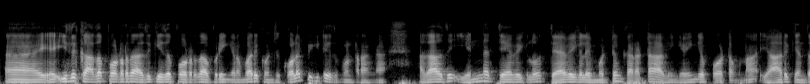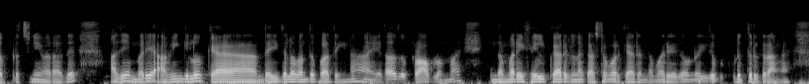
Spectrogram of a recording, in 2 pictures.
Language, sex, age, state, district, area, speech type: Tamil, male, 30-45, Tamil Nadu, Namakkal, rural, spontaneous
